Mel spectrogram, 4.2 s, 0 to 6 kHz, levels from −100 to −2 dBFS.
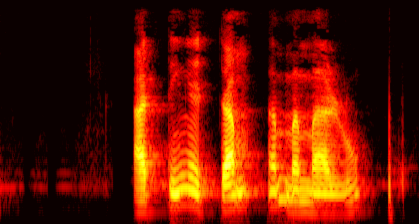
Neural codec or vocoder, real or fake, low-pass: none; real; 5.4 kHz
